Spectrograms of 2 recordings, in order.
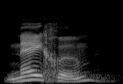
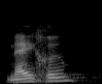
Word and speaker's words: Nahum: Nahum, the prophet Nahum.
